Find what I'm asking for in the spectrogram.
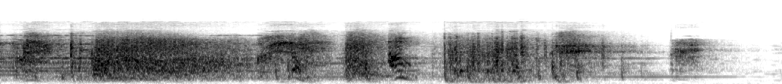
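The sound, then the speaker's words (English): Crashing and thudding as a piano bench is kicked against a man's legs during a struggle at gunpoint, a dense, loud run of clattering impacts with no talk. “I put my right heel tightly against the leg of the piano bench. And then as I felt the cold muzzle of his gun against the back of my head, I suddenly dropped to the floor, kicking the bench against his legs.”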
